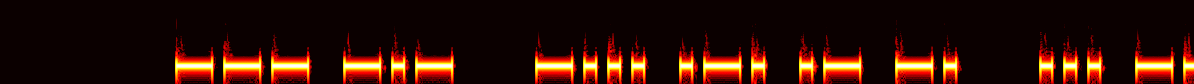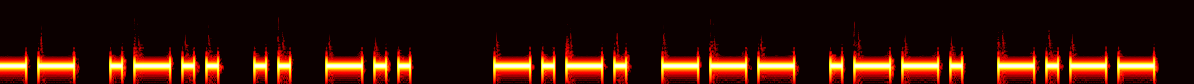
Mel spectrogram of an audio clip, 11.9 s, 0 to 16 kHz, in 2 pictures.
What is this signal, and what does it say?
Morse code, heard as a keyed tone, about 20 wpm, 700 Hz. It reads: OK BRAN SOLID COPY
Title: Practice QSO - Exchange 3 - More Info - 20wpm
